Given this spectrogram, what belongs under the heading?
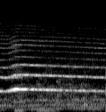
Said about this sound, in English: Hold for siren. Yeah, there's a nice fire truck going on.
